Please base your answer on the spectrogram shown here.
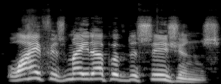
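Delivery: ordinary delivery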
